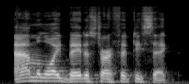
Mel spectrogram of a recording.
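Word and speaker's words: amyloid beta star 56 (Aβ*56): The UMN team discovered a previously unknown oligomer dubbed A-beta 56, pronounced amyloid beta star 56, after its relatively heavy molecular weight compared with other oligomers.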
